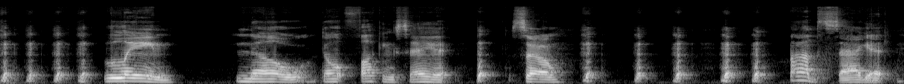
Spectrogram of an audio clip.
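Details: Adult man with Tourette syndrome producing vocal tics, including repeated words and a sudden outburst, right after describing his tics worsening; vocal tics.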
